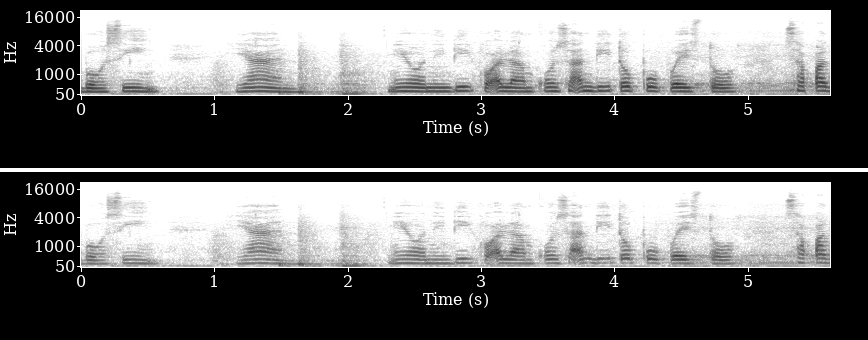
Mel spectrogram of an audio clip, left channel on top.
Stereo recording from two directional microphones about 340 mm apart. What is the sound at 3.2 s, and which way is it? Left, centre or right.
A woman's voice, left.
